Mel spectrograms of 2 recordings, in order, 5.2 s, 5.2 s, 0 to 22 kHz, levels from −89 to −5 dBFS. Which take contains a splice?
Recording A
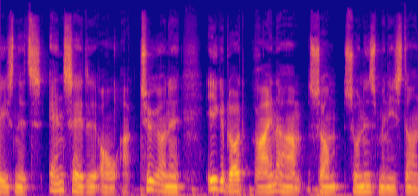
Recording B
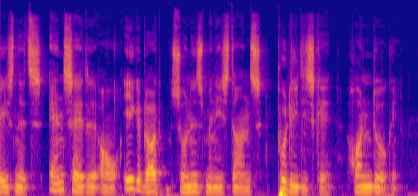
B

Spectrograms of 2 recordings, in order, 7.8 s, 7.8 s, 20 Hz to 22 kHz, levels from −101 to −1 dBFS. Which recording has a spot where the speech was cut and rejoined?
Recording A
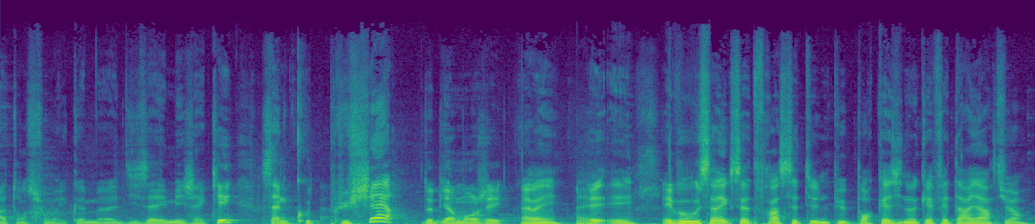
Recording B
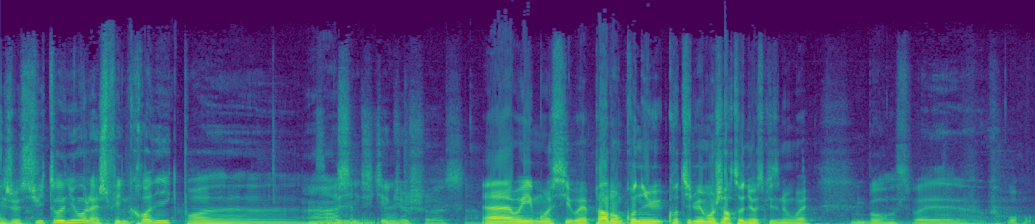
A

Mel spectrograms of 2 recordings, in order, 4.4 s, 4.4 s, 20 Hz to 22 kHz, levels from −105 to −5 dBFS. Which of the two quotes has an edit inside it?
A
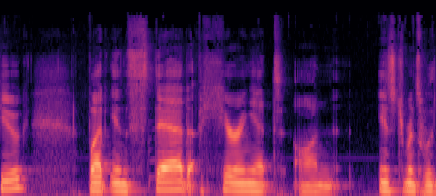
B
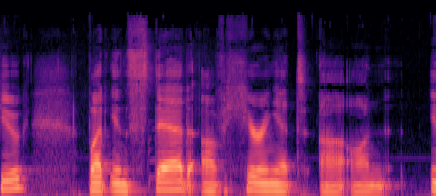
A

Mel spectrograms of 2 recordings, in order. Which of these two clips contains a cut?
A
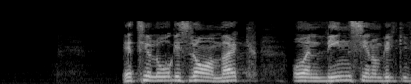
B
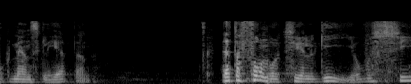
B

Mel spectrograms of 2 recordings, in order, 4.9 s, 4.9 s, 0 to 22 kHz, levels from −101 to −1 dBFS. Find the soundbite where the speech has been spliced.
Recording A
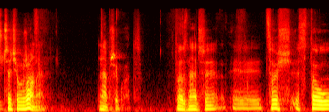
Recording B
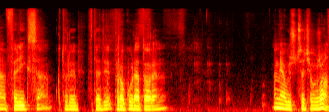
B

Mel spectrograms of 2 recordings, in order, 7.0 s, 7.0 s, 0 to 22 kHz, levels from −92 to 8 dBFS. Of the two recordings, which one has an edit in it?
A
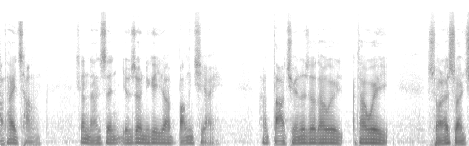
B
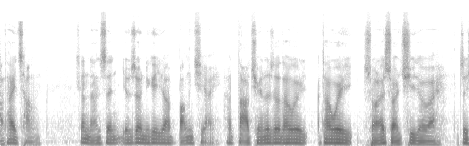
B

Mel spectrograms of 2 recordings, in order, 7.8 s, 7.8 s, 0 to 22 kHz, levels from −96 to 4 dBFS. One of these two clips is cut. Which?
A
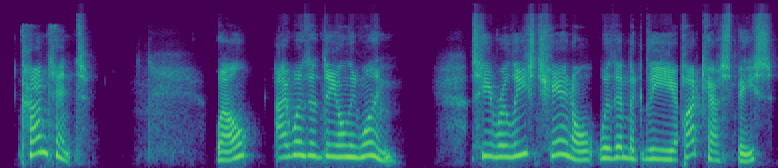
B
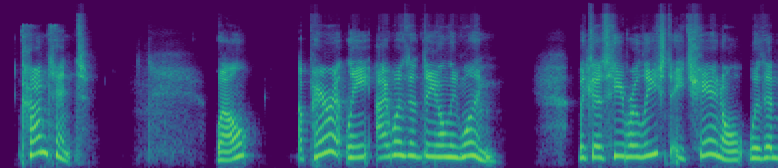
A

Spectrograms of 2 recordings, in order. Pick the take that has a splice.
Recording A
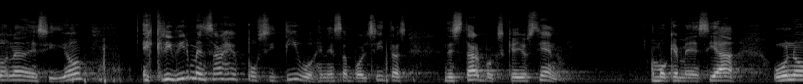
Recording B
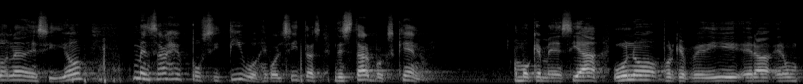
B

